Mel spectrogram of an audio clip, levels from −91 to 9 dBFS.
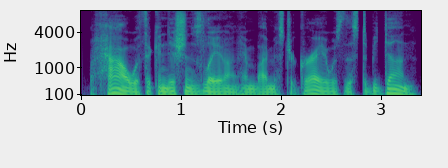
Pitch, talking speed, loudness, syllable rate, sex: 85 Hz, 280 wpm, -20 LUFS, 5.7 syllables/s, male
